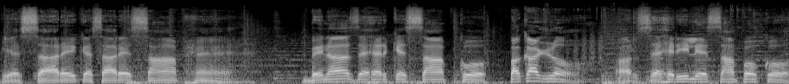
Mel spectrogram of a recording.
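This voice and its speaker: A cold, ruthless landlord who speaks with slow, menacing weight. Film music runs clearly beneath. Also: male voice, fairly low pitch, fairly bright tone. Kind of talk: Hindi film dub.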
